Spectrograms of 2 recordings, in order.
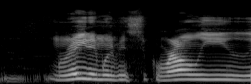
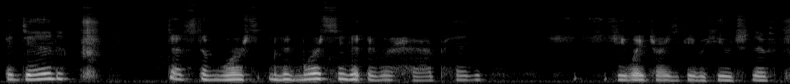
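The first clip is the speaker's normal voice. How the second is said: tearful; 3 dB quieter than usual. Acted. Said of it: "there were tears in her eyes".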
